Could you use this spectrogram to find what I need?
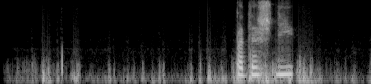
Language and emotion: Russian, neutral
